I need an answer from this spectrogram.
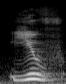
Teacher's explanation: கீழ் இதழும் மேல்வாய்ப்பல்லும் இணைவதால் பிறக்கும் எழுத்து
